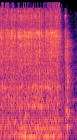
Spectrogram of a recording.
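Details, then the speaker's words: eBay ALCO model locomotive after cleaning and oiling, run on the test track with the shell off: a steady, high-pitched buzzing rattle from the noisy E-unit, ending in a sharp click; likely needs more service eventually. "man that eunit is loud that's probably going to need a little more service eventually"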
